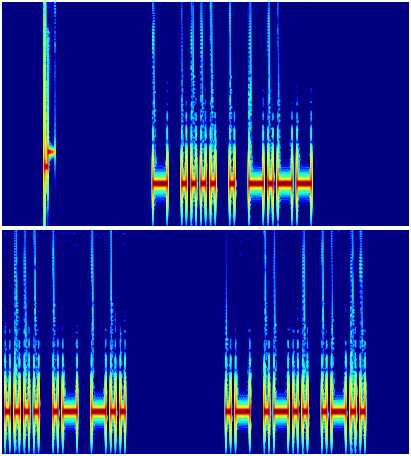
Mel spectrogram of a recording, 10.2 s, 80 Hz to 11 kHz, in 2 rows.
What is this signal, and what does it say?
Morse code, heard as a keyed tone, about 20 wpm, 700 Hz. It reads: THEY HAD ALL
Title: 3x Word-Spacing - Sentences from Top 200 Words - 20wpm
